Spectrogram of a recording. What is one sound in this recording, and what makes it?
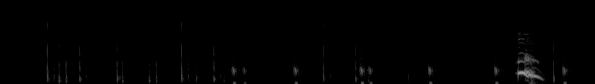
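Quick game footsteps patter on a hard surface.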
